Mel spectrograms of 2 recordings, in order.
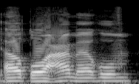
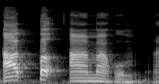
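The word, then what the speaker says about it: أطعمهم: harus dibantulkan dalam pelfalannya kesalahan yang sering terjadi pertama Tidak ada pantulan tidak mantul tidak mantul yang kedua adalah menambahkan Hamzah Misalnya atamahumah ini tambahan Hamzah salah harusnya mengalir saja atamahum maka alladziamahum Min mim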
